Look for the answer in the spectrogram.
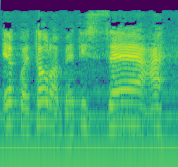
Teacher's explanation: السين عليها الشدة تبقى الحرف مشدد، لكن لا يغن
